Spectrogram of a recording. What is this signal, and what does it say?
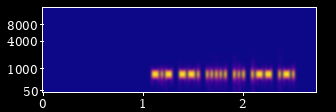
Morse code, heard as a keyed tone, about 53 wpm, 700 Hz. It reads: KG5SWR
